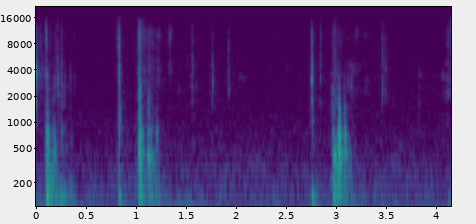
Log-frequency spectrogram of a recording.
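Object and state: Bar of semi-hard tar soap being scraped.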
